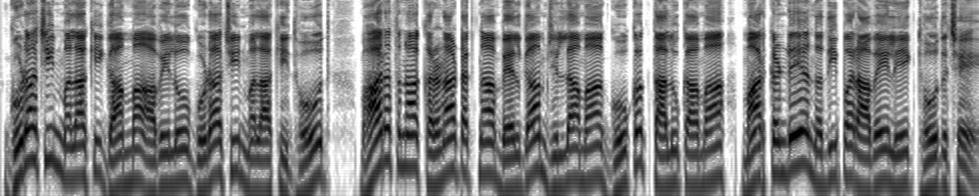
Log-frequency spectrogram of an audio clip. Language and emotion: Gujarati, neutral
